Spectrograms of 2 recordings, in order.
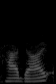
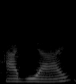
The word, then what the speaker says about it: Haggai: By the way, you can pronounce it Haggai or Haggai. Both pronunciations are fine.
